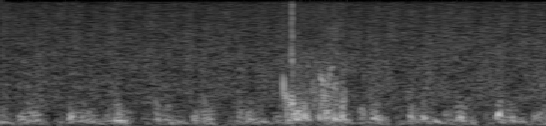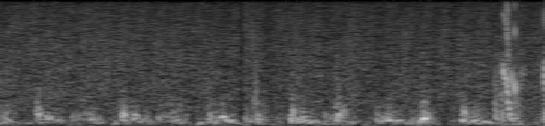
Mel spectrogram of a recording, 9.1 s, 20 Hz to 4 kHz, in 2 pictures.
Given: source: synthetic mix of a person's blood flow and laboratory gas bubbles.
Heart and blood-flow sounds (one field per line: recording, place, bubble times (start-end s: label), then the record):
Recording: Doppler ultrasound of blood flow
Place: precordium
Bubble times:
2.31-2.91 s: bubbles
8.64-8.93 s: bubbles
9.05-9.10 s: bubbles
From the record:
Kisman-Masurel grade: 213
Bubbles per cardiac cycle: several, 3 to 8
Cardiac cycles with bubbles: 1 to 10%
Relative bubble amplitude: loud (0.450 to 0.775)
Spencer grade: 1 (occasional bubble signal discernible with the cardiac motion signal, with majority of cardiac periods free of bubbles)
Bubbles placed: anywhere in the cardiac cycle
